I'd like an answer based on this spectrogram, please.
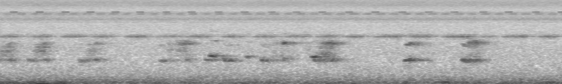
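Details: Several frogs calling at night, overlapping short nasal croaks at slightly different pitches in an irregular stream, over low rumbling background noise and a faint continuous high tone.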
